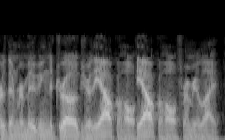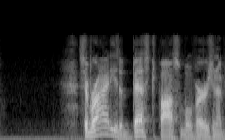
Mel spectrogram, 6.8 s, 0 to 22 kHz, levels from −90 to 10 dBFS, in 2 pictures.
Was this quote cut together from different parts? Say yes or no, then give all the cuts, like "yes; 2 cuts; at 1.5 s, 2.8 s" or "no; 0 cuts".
yes; 2 cuts; at 2.0 s, 5.1 s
